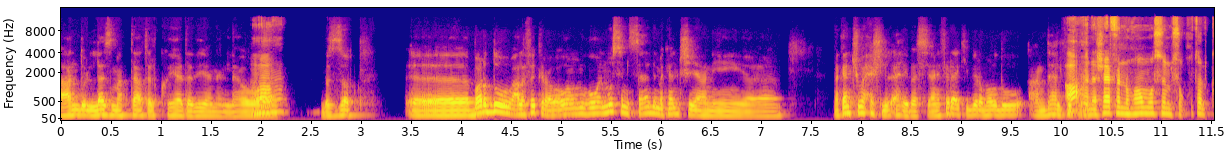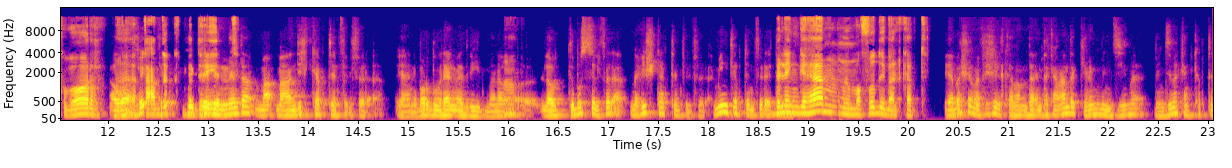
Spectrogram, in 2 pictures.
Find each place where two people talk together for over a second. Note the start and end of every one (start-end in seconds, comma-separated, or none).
12.0-13.3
